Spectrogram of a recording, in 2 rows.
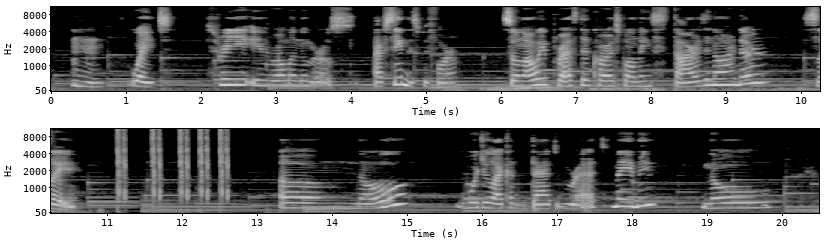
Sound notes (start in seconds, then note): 11.9 click click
